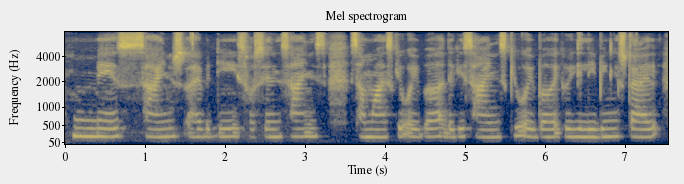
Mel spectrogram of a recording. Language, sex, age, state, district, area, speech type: Manipuri, female, 18-30, Manipur, Bishnupur, rural, spontaneous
